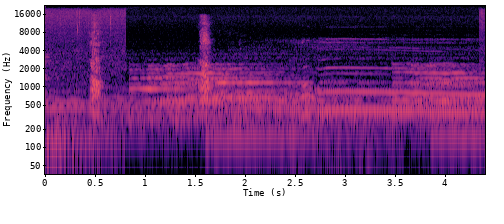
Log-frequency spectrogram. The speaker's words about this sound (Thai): เสียงไอ้ดอกไอ้เจ้าหมาตัวดีที่ครั้งนี้มันทั้งเห่าทั้งหอนแล้วสันหางกระดิก วิ่งตามทั้งสองคนกลับมา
